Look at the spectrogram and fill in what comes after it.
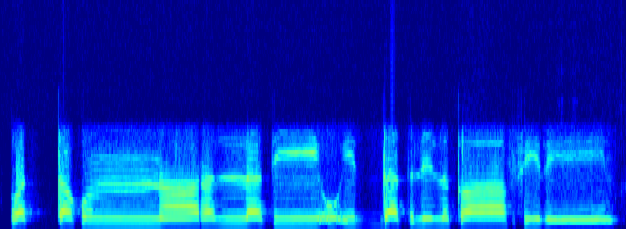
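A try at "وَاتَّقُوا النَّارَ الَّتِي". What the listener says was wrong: वत्तकुन नारल्लती, मत को लंबा कीजिए।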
